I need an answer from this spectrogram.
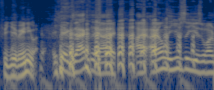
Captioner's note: laughing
